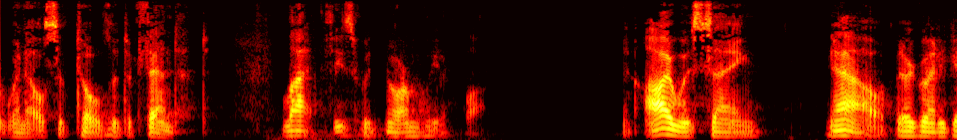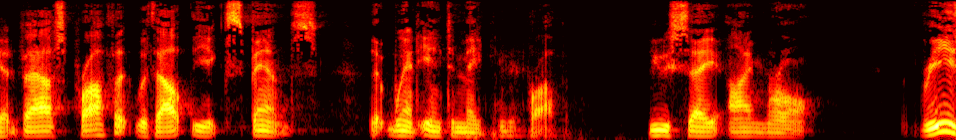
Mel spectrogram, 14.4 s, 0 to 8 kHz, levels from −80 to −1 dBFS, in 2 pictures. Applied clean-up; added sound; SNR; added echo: neural mask model DeepFilterNet 3.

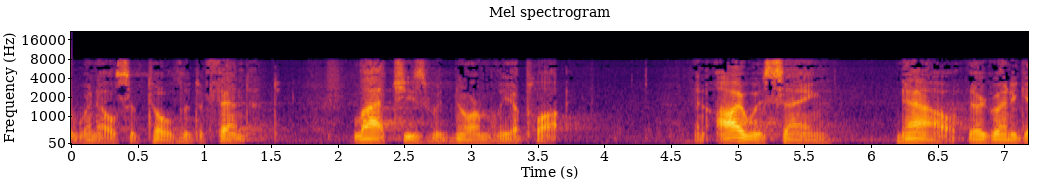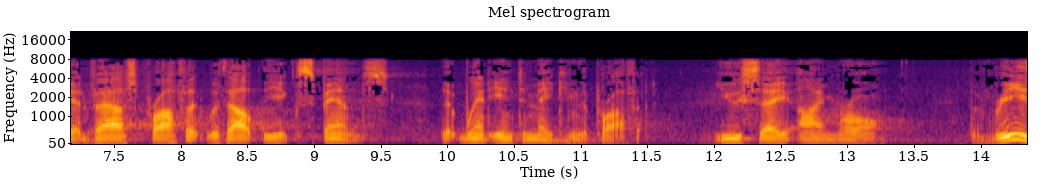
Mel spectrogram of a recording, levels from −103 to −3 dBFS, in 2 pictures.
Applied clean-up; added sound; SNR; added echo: none; none; none; none.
